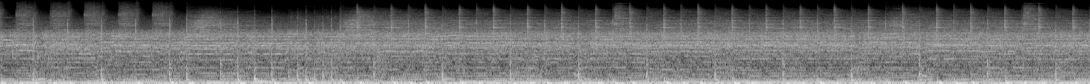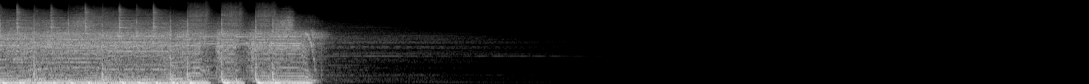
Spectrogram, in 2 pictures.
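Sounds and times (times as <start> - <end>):
instrumental music: 0.0 - 14.1.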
